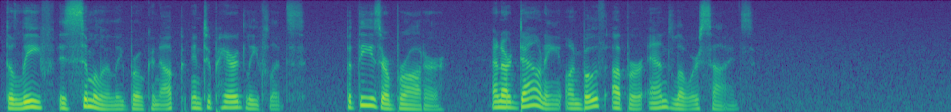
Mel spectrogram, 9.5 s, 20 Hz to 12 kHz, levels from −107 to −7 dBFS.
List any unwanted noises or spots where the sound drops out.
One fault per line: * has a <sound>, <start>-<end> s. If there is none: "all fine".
all fine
